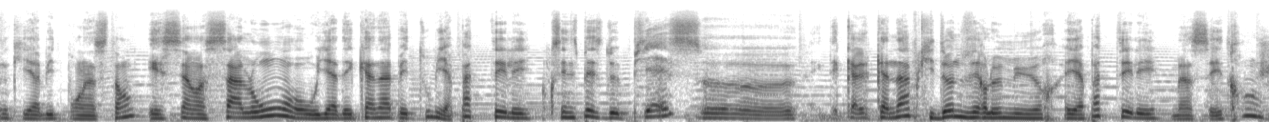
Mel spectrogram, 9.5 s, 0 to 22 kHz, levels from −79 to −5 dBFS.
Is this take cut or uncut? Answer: uncut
